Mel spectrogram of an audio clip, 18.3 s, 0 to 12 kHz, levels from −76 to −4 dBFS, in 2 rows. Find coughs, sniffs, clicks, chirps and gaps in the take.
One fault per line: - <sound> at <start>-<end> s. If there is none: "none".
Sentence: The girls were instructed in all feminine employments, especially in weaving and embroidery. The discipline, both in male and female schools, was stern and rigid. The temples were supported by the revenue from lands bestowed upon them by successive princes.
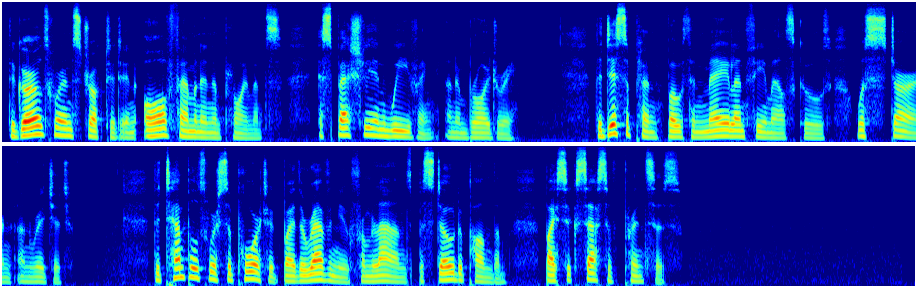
none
